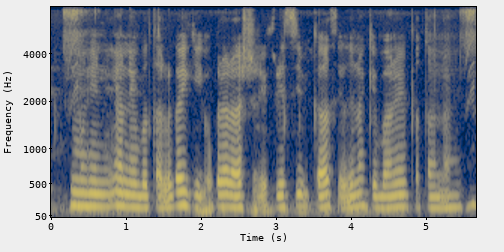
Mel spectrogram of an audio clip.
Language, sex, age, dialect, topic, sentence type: Magahi, female, 25-30, Western, agriculture, statement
